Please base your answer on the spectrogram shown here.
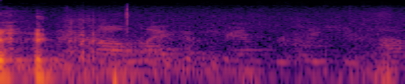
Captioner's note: audience laughing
